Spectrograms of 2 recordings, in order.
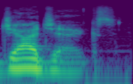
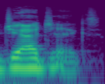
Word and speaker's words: Jagex: I'm still going to say Jagex cuz when I was a kid and we played Runescape on the school computers when we weren't supposed to, we all said Jax. I'm saying it right. Good. Blow high. Yeah. But when I was a kid, we all could have said Jax. And so I have just kept it that way and I refused to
